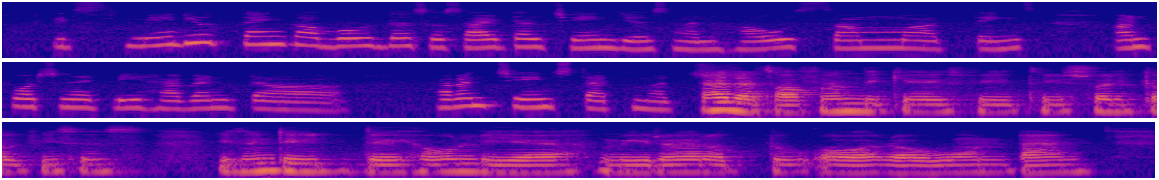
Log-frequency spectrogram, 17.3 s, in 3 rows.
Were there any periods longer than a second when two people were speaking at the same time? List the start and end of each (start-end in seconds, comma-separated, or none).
none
